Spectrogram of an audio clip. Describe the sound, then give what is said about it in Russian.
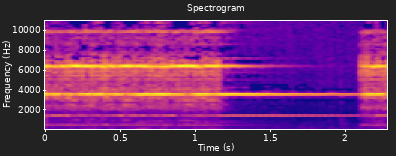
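Telephone ringing with an incoming call: a bright, steady electronic ring sounds, stops for about a second, then starts again. “Мы еще не выполнили те заявки, а уже видно, к нам звонят с новыми.”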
